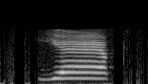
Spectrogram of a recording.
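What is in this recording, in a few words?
"joek3", Cantonese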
